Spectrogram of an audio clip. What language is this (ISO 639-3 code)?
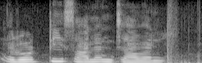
urd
